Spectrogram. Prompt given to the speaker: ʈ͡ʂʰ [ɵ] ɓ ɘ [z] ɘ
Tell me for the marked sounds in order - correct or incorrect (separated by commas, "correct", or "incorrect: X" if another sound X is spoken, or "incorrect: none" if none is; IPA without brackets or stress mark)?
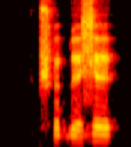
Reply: correct, correct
